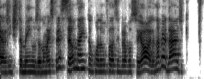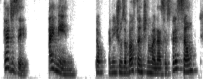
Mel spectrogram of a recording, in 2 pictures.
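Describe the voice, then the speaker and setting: Brazilian female English teacher, patient and explanatory, mid-range voice. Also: mid-range voice. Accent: Brazilian Portuguese. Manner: explanatory, tags phrases with "né?"; slows down to read lyrics aloud. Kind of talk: online language lesson.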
